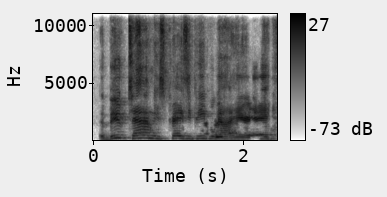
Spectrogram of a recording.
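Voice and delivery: put-on playful Canadian accent that leans on the eh; mock Canadian accent. Teasing the locals who will greet them, in a hammed-up Canadian accent. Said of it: "I had to throw all the Canadian words in one sentence".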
